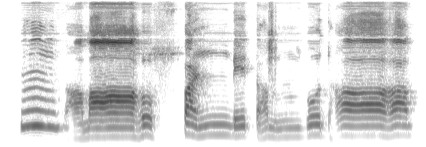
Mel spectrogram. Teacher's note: Here, after who, you are seeing visarga. So visarga is following pa. So visarga's pronunciation will be transformed into fakara, which is called upadhamana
